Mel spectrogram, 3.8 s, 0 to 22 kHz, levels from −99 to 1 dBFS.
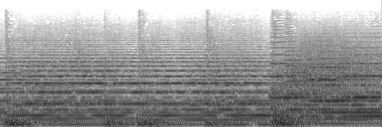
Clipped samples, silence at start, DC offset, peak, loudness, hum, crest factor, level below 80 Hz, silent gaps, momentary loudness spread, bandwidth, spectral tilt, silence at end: under 0.1%; 0 s; under 0.1%; -6 dBFS; -21 LUFS; none; 14 dB; -42 dBFS; none; 4 LU; 12.5 kHz; -6 dB/octave; 0 s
